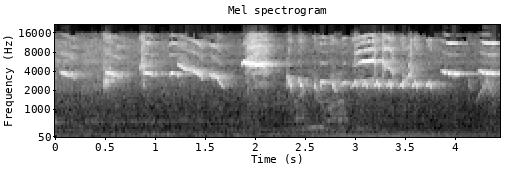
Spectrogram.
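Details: Oriental magpie-robin in South Aceh, Indonesia, from bird-keeping circles, singing loud clear whistles: falling slurs and sharp upward sweeps in short phrases with brief pauses, over low hum.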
